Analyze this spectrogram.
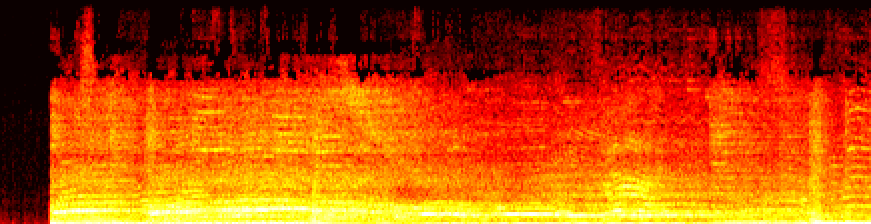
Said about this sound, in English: That was her yelling, damn. I don't know what the fuck she's doing.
